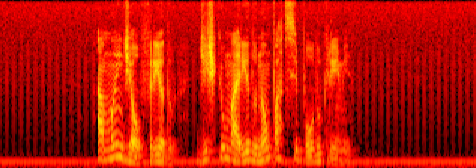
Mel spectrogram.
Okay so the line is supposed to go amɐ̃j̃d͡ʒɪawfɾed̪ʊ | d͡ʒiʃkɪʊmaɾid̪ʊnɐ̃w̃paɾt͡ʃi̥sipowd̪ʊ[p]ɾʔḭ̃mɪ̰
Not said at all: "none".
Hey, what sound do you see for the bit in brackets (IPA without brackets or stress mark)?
k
